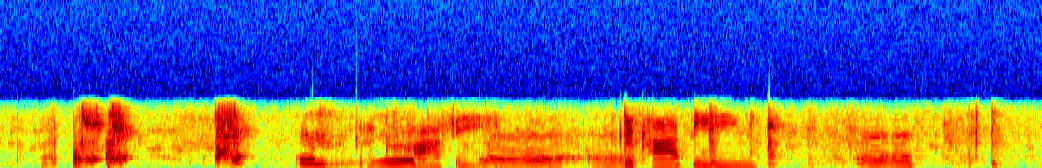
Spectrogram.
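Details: Infant asked to cough gives about three short coughs, then an adult speaks softly in a sing-song voice.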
